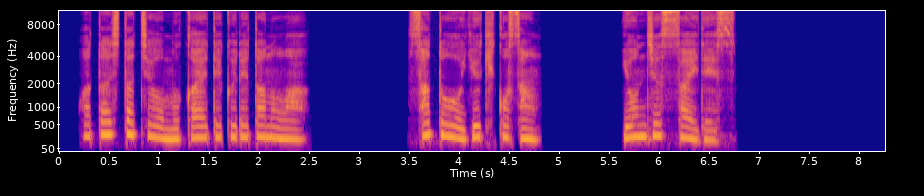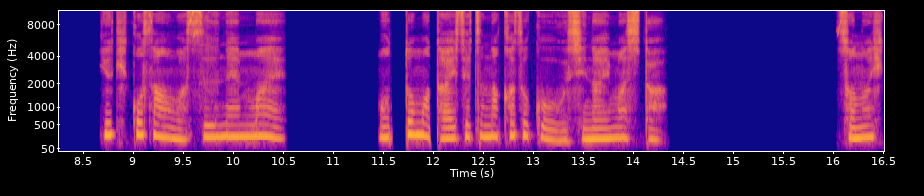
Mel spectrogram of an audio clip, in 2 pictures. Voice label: Narration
